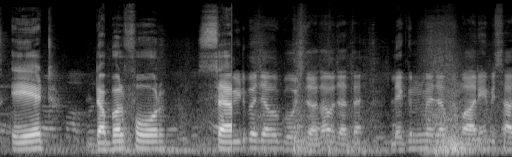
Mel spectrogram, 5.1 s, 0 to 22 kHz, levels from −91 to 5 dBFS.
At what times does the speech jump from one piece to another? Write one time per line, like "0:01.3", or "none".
0:02.3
